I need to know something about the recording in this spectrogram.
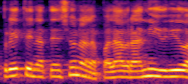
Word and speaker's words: anhídrido: atención a la palabra anhídrido acento en la y nh y anhídrido y como el siete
